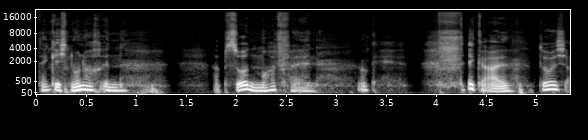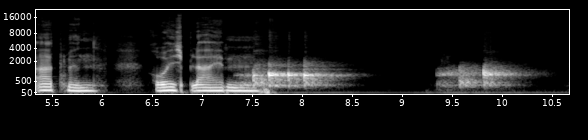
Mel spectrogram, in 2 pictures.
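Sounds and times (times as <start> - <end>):
speech: 0.0 - 7.8
hollow knocking on a door: 7.5 - 8.4, 9.4 - 10.2.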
